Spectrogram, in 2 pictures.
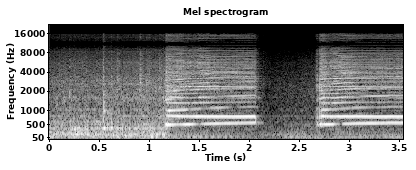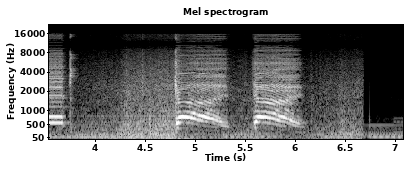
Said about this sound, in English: Pass the word. Dive, dive. Sound two blasts of dive alarm. Pass the word. Dive, dive. Dive, dive.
